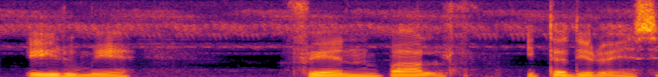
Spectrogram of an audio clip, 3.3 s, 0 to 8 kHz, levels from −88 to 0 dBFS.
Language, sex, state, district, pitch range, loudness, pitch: Bengali, male, Assam, Hailakandi, 120-135 Hz, -18 LUFS, 130 Hz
